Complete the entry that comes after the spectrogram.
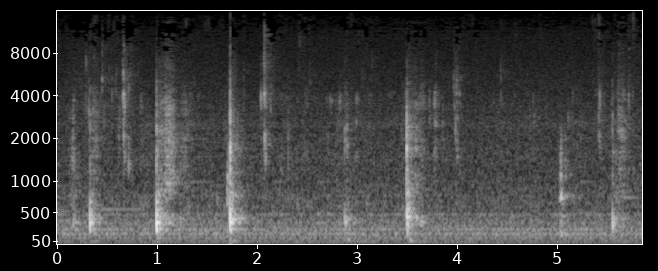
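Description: Close-up wet mouth sounds of eating sauced spaghetti: a string of short, separate squishy smacks and clicks, about eight of them, spaced irregularly.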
